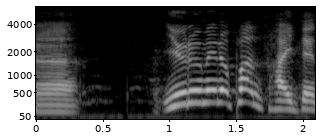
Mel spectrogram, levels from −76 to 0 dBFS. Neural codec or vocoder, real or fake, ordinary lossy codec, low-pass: none; real; none; 5.4 kHz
